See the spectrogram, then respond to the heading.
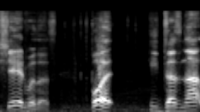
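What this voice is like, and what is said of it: Usual voice. Nothing is said of it.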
